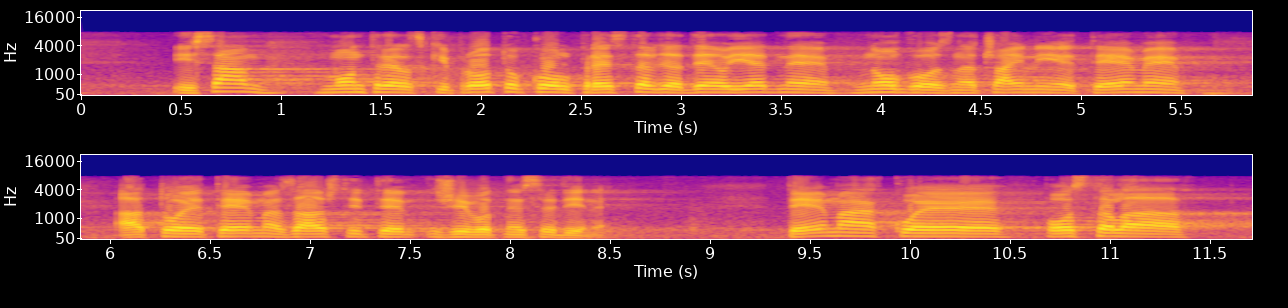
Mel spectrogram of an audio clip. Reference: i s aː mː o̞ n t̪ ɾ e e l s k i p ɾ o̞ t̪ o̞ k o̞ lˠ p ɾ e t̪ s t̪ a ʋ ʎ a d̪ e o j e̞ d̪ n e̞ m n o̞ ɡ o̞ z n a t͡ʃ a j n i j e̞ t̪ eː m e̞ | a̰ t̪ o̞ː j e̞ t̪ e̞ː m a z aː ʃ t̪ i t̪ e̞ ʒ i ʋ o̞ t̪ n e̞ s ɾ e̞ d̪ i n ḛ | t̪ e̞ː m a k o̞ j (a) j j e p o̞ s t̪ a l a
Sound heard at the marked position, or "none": a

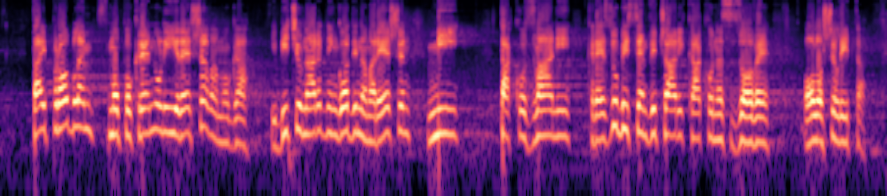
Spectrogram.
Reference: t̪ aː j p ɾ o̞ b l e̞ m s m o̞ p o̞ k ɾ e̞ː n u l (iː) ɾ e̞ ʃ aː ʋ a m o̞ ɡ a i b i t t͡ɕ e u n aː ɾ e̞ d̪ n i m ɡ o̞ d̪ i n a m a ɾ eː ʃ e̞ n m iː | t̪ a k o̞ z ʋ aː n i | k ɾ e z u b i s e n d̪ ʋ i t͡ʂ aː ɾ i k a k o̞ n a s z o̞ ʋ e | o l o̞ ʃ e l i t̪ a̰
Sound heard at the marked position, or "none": iː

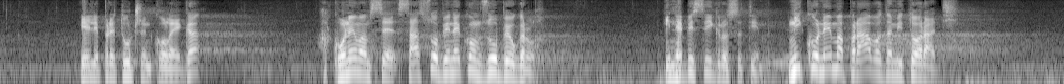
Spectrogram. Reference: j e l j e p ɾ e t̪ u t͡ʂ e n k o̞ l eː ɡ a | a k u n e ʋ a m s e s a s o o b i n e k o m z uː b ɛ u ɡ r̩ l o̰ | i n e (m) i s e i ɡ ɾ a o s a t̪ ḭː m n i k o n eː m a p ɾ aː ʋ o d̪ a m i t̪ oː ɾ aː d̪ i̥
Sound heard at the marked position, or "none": b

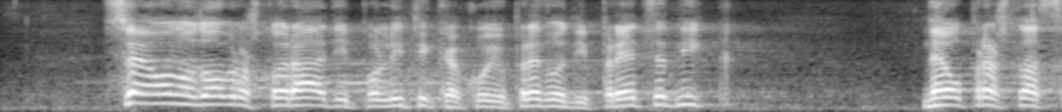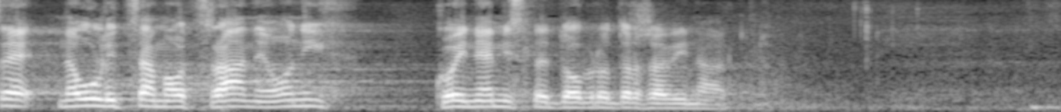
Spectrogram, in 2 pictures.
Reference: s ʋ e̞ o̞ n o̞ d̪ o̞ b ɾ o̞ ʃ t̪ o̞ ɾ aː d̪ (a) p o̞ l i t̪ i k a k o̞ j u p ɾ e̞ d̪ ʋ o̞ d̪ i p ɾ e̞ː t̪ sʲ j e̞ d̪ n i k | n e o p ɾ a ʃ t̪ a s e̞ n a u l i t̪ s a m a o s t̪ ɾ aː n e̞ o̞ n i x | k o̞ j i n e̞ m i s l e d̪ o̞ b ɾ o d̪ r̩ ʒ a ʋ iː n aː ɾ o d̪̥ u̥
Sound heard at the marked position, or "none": i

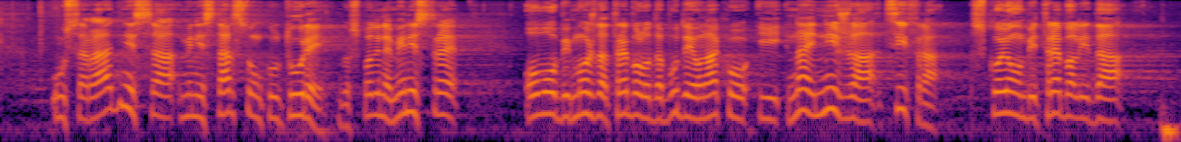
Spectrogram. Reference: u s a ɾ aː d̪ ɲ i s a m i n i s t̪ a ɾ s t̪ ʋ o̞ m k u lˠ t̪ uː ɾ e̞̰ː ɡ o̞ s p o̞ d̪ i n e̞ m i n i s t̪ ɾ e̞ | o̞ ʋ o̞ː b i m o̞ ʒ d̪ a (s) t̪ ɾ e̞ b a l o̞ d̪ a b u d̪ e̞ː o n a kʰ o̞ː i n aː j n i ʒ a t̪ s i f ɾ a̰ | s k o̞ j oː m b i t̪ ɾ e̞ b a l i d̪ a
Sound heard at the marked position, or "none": none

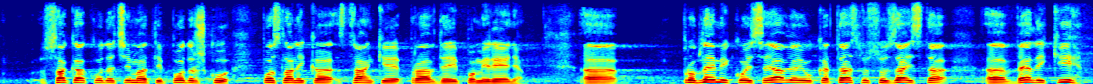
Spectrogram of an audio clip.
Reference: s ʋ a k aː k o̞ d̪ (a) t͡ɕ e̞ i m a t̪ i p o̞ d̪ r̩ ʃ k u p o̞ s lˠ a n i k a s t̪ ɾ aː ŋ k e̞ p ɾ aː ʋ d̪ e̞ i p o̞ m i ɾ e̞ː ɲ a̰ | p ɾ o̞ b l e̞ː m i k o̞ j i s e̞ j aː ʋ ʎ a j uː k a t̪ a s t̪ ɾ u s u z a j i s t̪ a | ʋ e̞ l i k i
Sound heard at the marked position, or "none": a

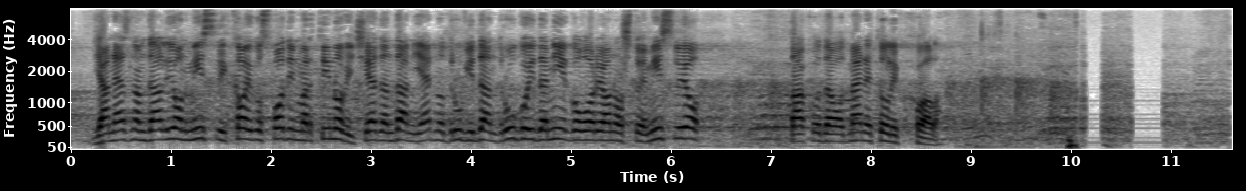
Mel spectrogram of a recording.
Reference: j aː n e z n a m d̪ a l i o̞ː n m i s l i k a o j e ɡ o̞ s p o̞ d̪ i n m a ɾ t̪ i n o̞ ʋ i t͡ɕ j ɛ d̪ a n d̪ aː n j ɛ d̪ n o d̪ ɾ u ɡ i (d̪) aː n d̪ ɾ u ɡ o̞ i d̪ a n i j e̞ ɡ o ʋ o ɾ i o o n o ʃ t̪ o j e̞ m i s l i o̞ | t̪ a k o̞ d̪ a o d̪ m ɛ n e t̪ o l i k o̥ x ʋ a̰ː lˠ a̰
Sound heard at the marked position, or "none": d̪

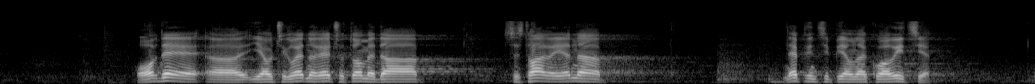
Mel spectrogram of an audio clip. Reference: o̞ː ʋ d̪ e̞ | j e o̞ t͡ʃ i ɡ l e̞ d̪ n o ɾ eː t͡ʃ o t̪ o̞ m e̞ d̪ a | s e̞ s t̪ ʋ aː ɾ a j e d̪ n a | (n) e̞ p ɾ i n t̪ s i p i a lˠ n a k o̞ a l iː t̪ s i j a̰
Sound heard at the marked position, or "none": n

